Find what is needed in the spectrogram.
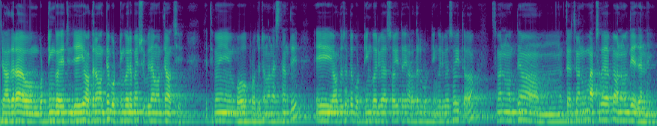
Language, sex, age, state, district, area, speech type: Odia, male, 18-30, Odisha, Khordha, rural, spontaneous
